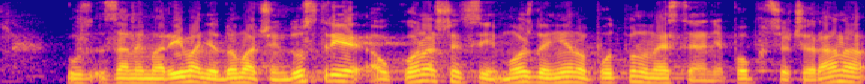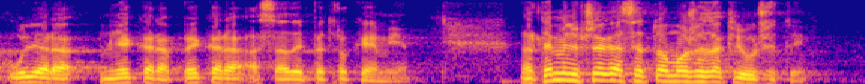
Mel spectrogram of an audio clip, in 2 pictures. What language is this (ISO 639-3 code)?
hrv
